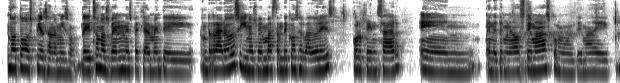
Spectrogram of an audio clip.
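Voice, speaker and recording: Her intonation is monotone and flat. The woman speaks at a medium pitch and a moderate pace. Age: 20s. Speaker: university student. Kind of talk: radio interview.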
